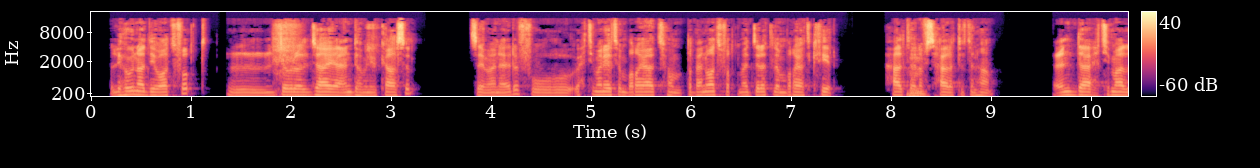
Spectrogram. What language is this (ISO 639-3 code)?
ara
